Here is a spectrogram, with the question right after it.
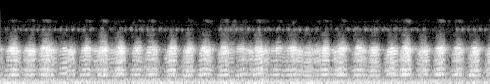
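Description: Narrow-mouthed frogs calling in a dense chorus of buzzy, rattling notes over rain.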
